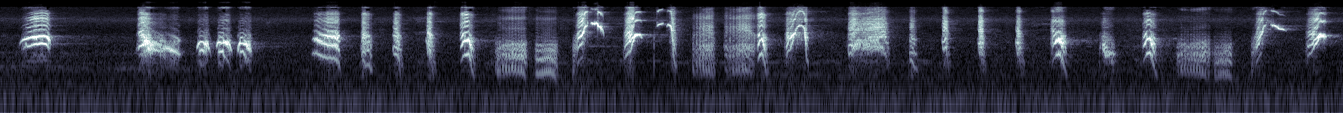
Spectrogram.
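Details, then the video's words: Long-tailed shrike song, sung to make rival shrikes respond; a continuous, rapid stream of clicking, rasping and twanging notes with frequent sharp whistled inflections. "Suara Cendet Gacor Pagi Siang Sore Biangnya Bikin Cendet Manapun Nyaut Emosi Ikutan Bunyi"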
